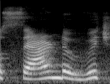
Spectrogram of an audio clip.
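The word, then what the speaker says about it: sandwich: इसको सैंडविच नहीं पढ़ते हैं। डी यहां साइलेंट होता है।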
